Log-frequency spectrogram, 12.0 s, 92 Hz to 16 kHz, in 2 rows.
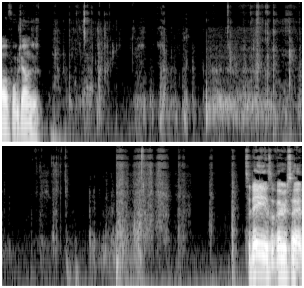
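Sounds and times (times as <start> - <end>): person chewing: 1.0 - 9.0.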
